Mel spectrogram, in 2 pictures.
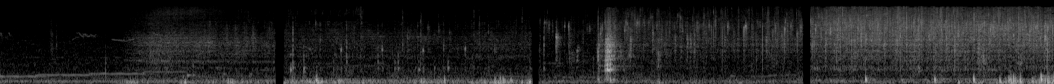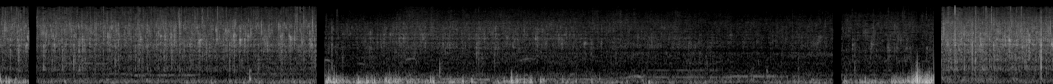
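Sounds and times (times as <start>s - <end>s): food sizzling in a wok: 6.2s - 17.2s, 17.9s - 21.0s.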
